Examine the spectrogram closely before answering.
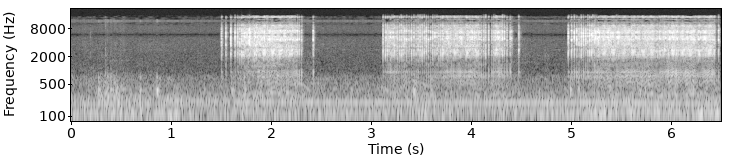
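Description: Fishing reel being cranked in spurts, its gears whirring, as a hooked lake trout is reeled up through the ice hole. The cranking starts about a second and a half in and comes in several spells with short pauses between.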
